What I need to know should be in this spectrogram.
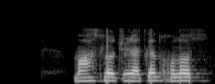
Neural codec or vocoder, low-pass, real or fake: none; 5.4 kHz; real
